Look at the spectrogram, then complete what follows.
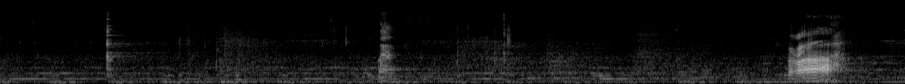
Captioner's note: soft music; groans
